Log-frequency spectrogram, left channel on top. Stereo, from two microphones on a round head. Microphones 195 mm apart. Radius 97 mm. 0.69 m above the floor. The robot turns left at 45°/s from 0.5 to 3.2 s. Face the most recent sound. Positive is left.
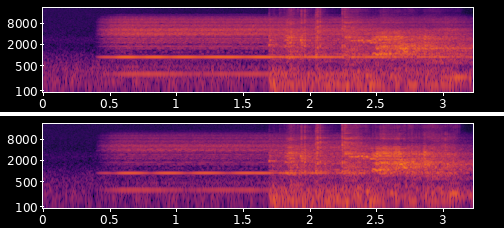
turn(degrees=-50)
